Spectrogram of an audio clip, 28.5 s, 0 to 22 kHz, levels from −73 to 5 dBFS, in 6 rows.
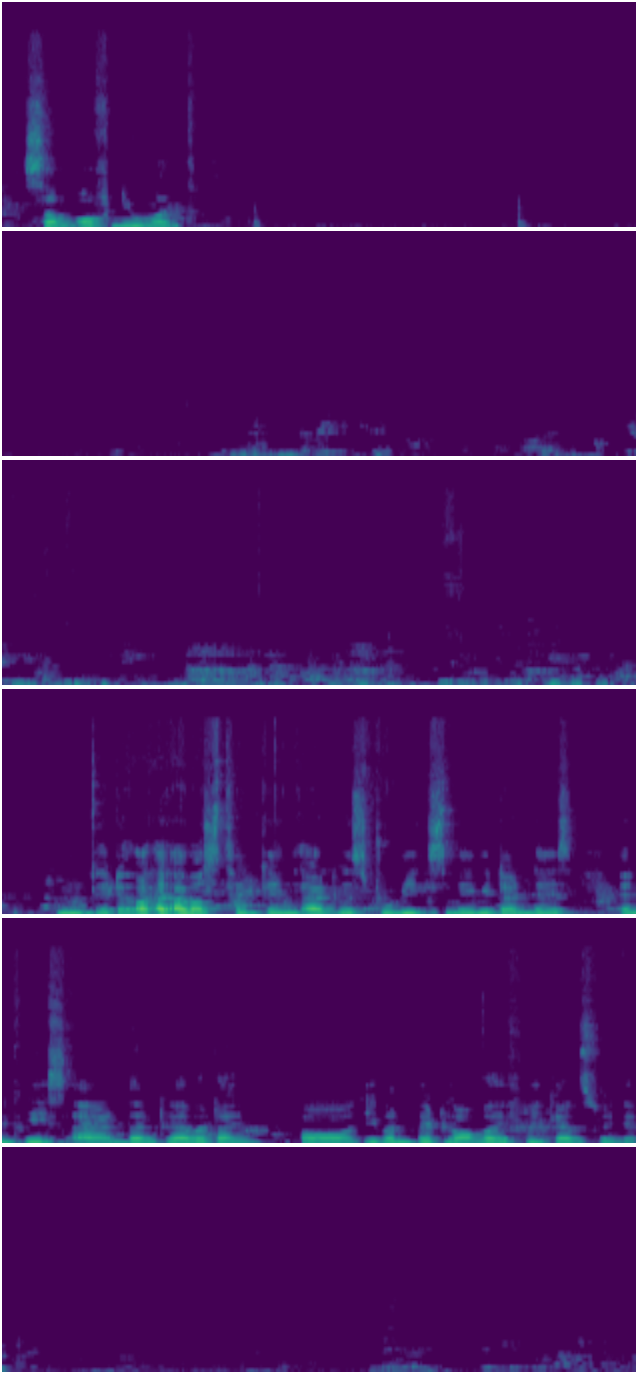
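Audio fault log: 23.73–23.77 s, short concealed packet loss: right after "we can swing" there's a quick smeary blip where about 20 ms of the call didn't arrive in time. The receiver papered over the hole by stretching out the sound it had just played, then cross-faded back into the real signal, so you get a brief wobble rather than a clean dropout.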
